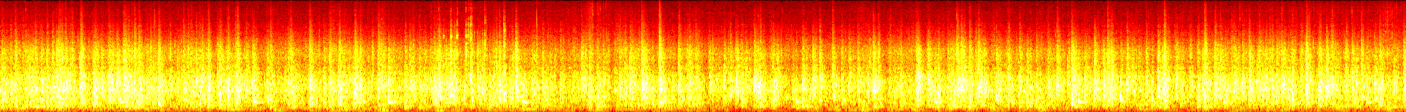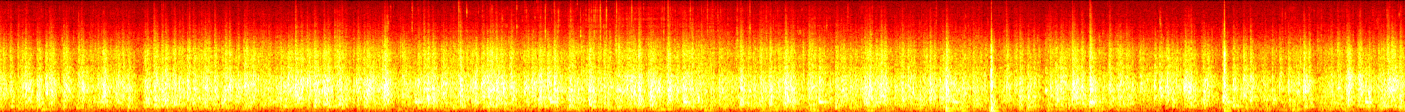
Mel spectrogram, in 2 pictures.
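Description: Heavy rain falling on the metal roof of a VW Beetle, heard from inside the car as a steady, dense patter of drops. Near the end there is one short knock.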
